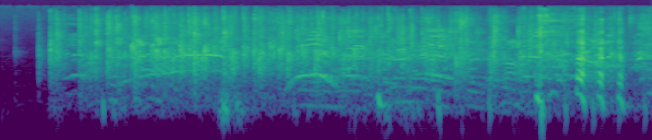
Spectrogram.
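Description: A crowd breaks into steady applause, a dense patter of many hands clapping for several seconds, mixed with cheering, whoops and scattered chatter from the audience, in response to the film title My Best Friend's Wedding being given as an answer in a game.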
